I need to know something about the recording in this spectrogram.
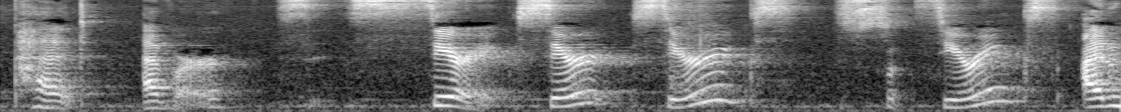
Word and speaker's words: syrinx: look up how to say it right now syrinx syrinx that's how you say it there's actually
